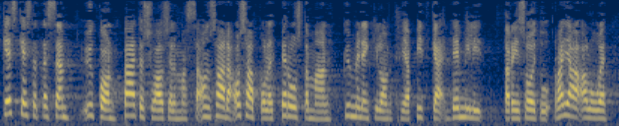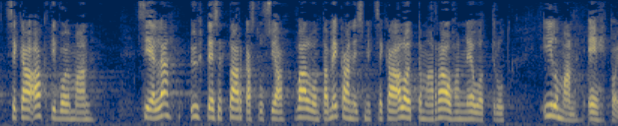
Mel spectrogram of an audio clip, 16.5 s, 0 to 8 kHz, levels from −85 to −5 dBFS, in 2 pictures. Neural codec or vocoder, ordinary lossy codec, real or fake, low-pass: none; none; real; none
